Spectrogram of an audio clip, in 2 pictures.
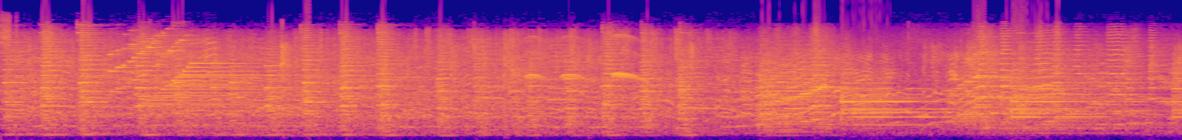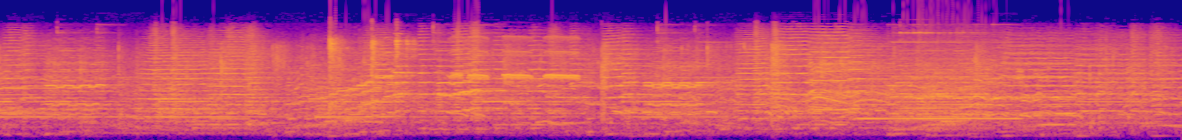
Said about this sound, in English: We'll hear a gong in the music as the two groups chasing Gidget collide on the stairs. and then a Celeste when a bunch of balloons are released.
